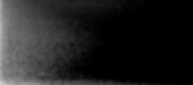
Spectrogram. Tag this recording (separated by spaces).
bass drum kick processed real sample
